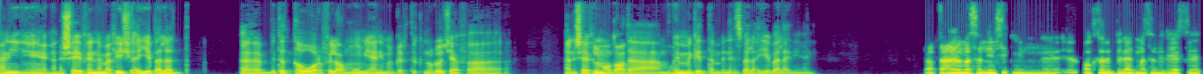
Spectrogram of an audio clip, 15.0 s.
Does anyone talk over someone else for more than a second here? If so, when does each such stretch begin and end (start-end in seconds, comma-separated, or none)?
none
